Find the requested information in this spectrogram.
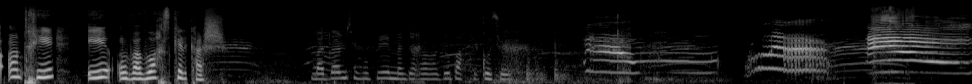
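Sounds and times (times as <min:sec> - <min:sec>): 
speech: 0:00.2 - 0:02.3, 0:03.2 - 0:06.0
several cats meowing in long drawn-out wails: 0:05.8 - 0:09.7.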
